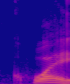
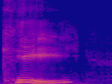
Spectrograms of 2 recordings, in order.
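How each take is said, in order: First: The word starts with a 'kw' sound. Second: The word starts with a plain 'k' sound. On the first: This is how the spelling suggests it sounds. "any normal fucking person in the right mind would pronounce that as quay" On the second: This is how the word is actually said. "It's not fucking key"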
